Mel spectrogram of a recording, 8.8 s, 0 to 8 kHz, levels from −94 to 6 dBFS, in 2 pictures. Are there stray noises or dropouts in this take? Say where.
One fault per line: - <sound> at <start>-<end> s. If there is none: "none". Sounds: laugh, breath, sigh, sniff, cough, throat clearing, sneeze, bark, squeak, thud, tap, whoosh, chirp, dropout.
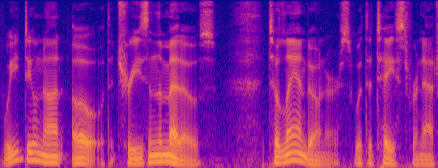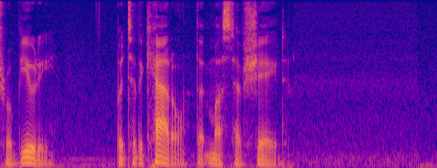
none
